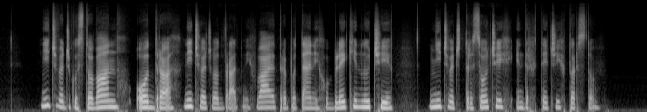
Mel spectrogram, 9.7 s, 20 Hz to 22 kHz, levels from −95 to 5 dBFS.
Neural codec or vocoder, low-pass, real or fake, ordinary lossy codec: autoencoder, 48 kHz, 32 numbers a frame, DAC-VAE, trained on Japanese speech; 19.8 kHz; fake; none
